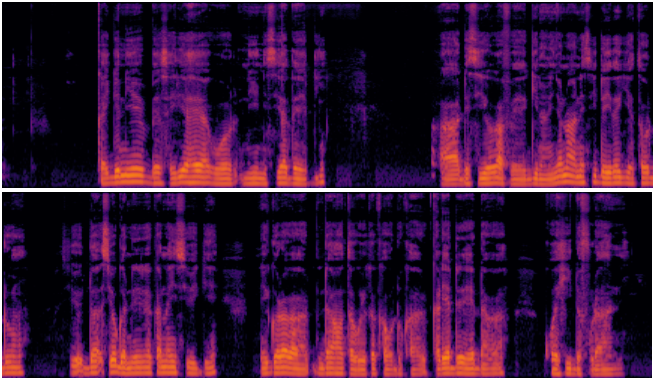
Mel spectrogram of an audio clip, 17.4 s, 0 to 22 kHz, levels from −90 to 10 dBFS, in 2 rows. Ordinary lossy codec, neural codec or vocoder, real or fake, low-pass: none; none; real; none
